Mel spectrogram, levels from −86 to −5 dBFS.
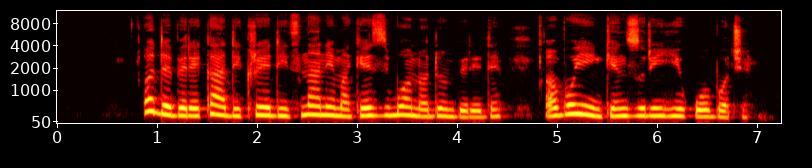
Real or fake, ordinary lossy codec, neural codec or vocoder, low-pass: real; Opus, 64 kbps; none; 10.8 kHz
